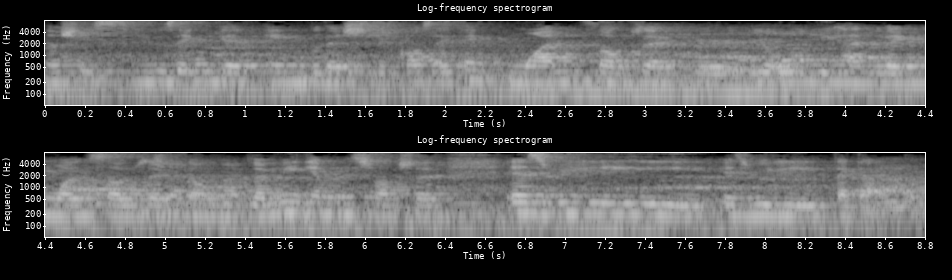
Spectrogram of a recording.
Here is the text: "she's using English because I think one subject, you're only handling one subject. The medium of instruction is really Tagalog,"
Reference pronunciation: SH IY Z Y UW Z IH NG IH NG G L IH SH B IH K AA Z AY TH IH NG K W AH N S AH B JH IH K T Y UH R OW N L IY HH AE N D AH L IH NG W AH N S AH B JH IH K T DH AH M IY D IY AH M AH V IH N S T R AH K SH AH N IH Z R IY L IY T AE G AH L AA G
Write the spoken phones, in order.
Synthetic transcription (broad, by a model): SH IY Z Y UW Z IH NG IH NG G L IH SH B IH K AA Z AY T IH NG K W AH N S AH B JH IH K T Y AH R OW N L IY HH AE N D AH L IH NG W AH N S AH B JH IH K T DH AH M IY D IY AH M IH N S T R AH K SH AH N IH Z R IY L IY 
